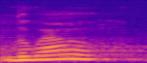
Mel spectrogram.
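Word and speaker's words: Lalu: Now, the Rosalind Chow, Luau, that's how they say her name, she was set off on a journey unwillingly and unwittingly.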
